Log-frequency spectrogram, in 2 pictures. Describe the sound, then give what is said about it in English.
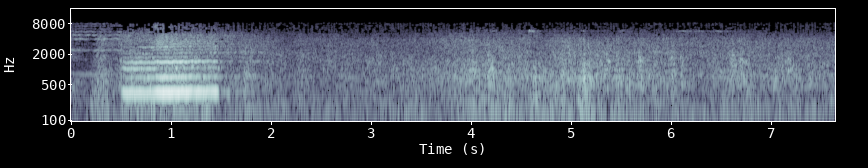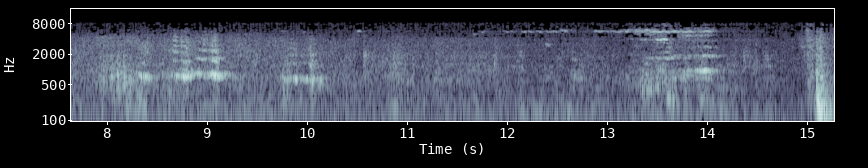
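A train pulls in with a loud whistle blast at the start, followed by a steady rumble of carriages, clanks and brief squeals as it slows, with no one speaking. “I thought you would be, seeing as you're the only one to get off the train.”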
